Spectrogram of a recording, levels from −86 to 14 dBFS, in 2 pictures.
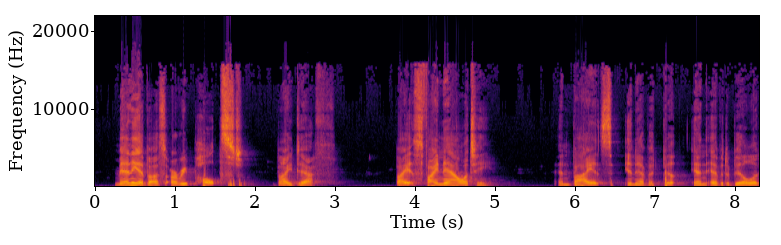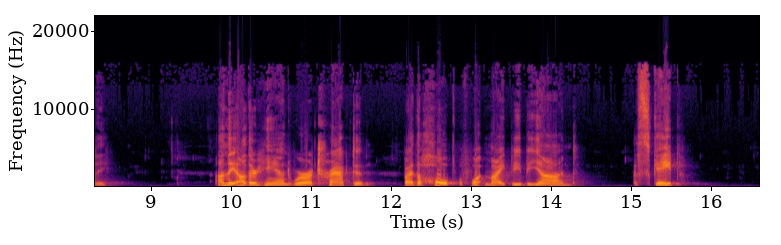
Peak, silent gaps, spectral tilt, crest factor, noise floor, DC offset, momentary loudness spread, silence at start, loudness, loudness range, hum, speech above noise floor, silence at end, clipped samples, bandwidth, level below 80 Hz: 0 dBFS; none; -2.5 dB/octave; 14 dB; -58 dBFS; under 0.1%; 9 LU; 0.25 s; -13 LUFS; 4 LU; none; 46 dB; 0.95 s; 0.2%; 17 kHz; -28 dBFS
